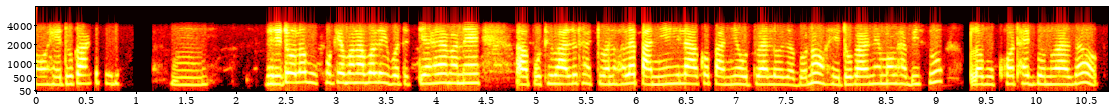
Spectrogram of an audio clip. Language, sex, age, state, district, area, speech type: Assamese, female, 18-30, Assam, Lakhimpur, rural, conversation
